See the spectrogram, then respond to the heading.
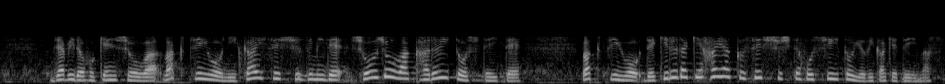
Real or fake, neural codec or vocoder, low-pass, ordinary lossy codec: fake; codec, 16 kHz, 4.8 kbps, FACodec; 3.6 kHz; none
